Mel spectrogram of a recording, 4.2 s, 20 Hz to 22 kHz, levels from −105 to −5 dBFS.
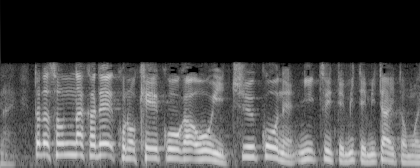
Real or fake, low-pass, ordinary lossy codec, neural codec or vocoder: real; 5.4 kHz; none; none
